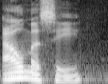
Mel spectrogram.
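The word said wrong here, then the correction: Almásy: Is that how we pronounce Ray Fiennes? No, it was a member who was like Almashi or something. – Almashi. – Almashi. – He's Hungarian, remember? – Almashi is given clues by a local...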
